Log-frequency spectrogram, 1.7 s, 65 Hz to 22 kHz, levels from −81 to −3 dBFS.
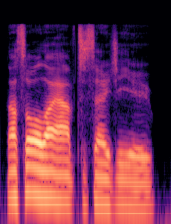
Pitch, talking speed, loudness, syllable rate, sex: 110 Hz, 280 wpm, -16 LUFS, 5.6 syllables/s, male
